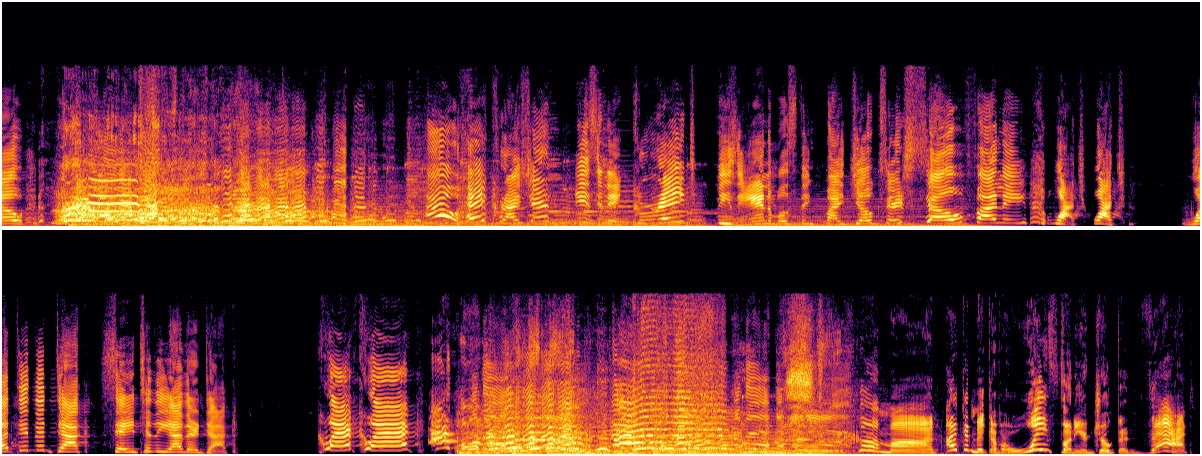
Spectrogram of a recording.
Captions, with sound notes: [laughing] Oh hey Crusher, isn't it great? These animals think my jokes are so funny. Watch, watch. What did the duck say to the other duck? Quack quack! [laughing] Come on, I can make up a way funnier joke than that.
